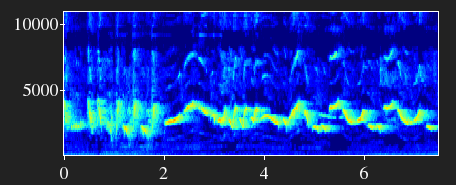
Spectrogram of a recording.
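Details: Kept wambi with loud, rocking song, delivering a nonstop stream of warbled whistles that wave up and down in pitch, opening with a scratchy jumble before settling into clearer looping phrases, with a low hum underneath.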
